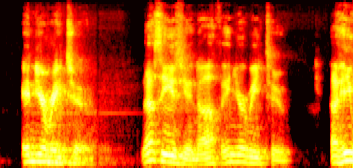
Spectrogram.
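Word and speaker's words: Iñárritu: G how do you SP the last name pronounce the last name inuu that's easy enough inuu he won for Birdman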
